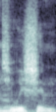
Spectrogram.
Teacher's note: So the stress is actually on the second syllable.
